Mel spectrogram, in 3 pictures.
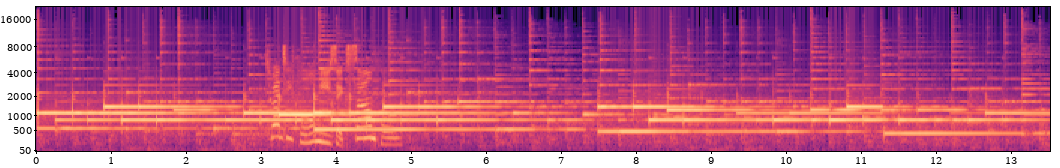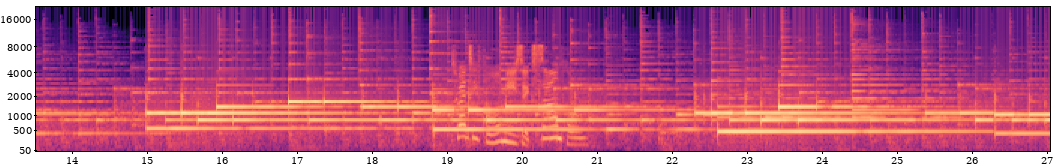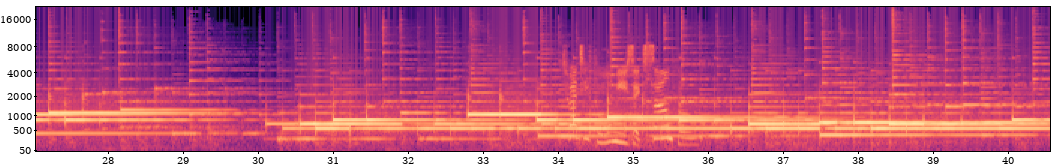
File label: epiano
